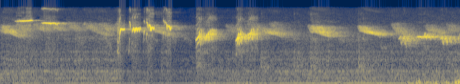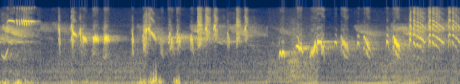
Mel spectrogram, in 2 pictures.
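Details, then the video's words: Orange-headed thrush singing in gacor style, a continuous run of varied high whistled and chattering phrases, some sharp downslurs and quick buzzy trills, phrases broken by brief pauses. "Suara Burung Anis Merah | Gacor"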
